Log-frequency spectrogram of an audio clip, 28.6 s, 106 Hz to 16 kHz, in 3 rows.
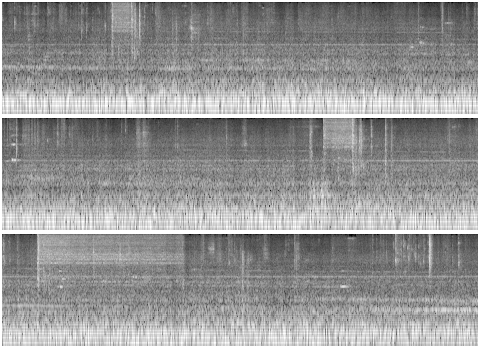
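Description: Running noise inside a 200 Series Shinkansen car at speed: a steady low rumble and hum of the wheels and running gear, with a few short swells of hiss partway through.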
